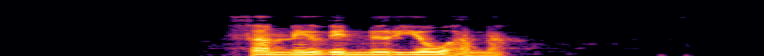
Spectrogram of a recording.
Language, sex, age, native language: Icelandic, male, 20-29, Icelandic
